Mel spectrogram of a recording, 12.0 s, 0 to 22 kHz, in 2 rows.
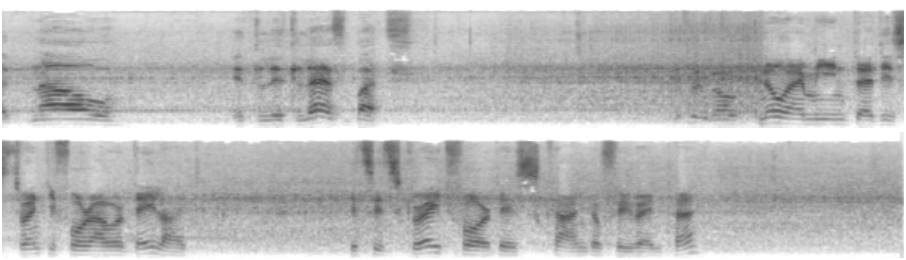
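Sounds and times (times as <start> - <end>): man speaking: 0.0 - 0.8, 1.6 - 2.8, 4.5 - 7.4, 8.4 - 10.7
car driving on wet pavement: 0.6 - 12.0.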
